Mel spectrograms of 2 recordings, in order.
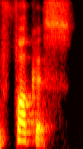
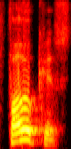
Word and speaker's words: focus: And I was mispronouncing it by not emphasizing the OU sound in it. And I was saying focus.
